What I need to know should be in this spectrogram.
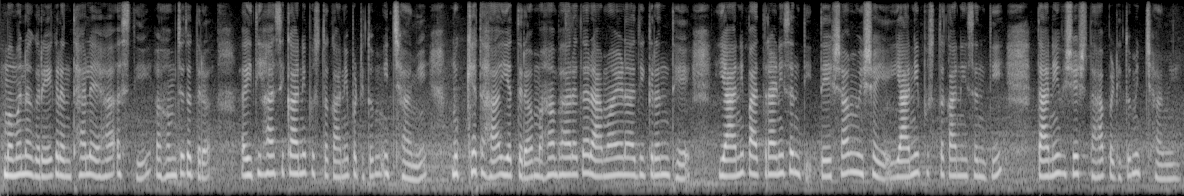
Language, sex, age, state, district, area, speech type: Sanskrit, female, 18-30, Maharashtra, Nagpur, urban, spontaneous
